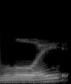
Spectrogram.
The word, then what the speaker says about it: Loy: Last name Loy, L-O-Y. – L-O-Y.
